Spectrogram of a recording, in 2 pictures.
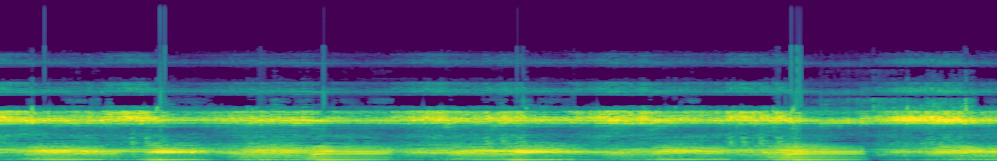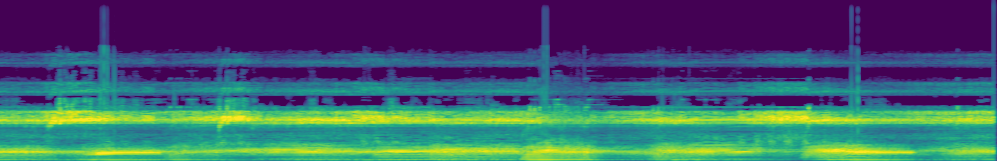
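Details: Chorus of banded bullfrogs after rain: overlapping low bleating moans, harmonically rich and slightly rising, follow one another with irregular swells in loudness, while a faint continuous high insect tone runs throughout.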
